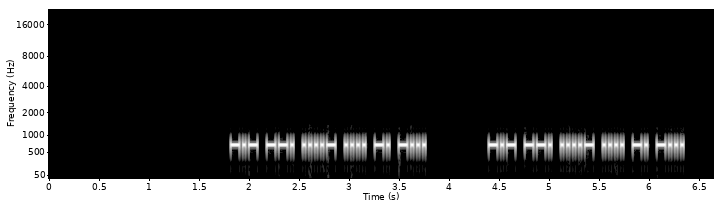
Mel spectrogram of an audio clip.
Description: Morse code, heard as a keyed tone, about 40 wpm, 700 Hz. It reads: KG4HNB KG4HNB
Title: USA Call Signs - 6 Characters - Repeated 3x - 40wpm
